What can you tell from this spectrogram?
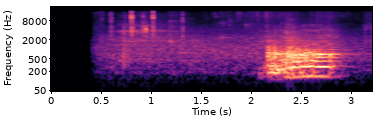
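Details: Basenji Ginger giving a short vocal baroo indoors: a brief, rough, nasal tone rising out of quiet room noise near the end, lasting under a second.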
